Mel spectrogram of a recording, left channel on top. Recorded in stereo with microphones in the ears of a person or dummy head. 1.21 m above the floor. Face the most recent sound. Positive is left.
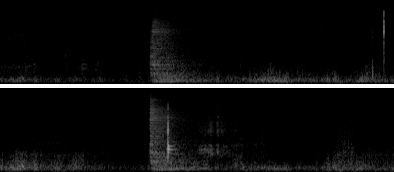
turn(degrees=-80)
